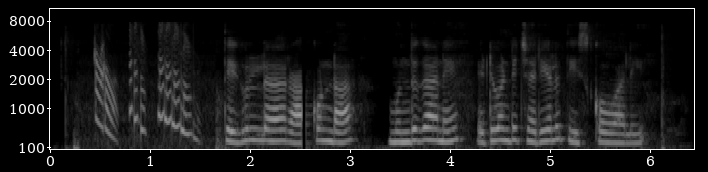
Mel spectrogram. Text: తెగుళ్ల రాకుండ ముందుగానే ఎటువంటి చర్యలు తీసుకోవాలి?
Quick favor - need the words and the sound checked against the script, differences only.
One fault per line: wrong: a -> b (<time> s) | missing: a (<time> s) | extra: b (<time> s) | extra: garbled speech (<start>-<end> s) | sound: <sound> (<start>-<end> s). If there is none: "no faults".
sound: chirp (0.4-1.5 s)
sound: dropout (2.5-2.6 s)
